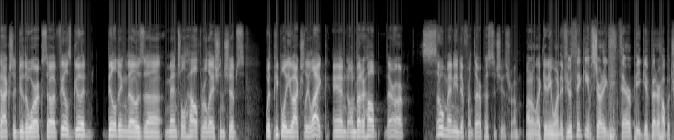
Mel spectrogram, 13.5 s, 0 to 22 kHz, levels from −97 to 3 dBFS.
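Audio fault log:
Throughout: filter restarted on every block. A steady 50 Hz buzz rides along with the speech, rising and falling with its loudness and dropping away when the level drops. It points to processing in blocks of 20 ms, with a filter that loses its stored state at each boundary and restarts from silence. Each block therefore opens with a brief transient, and fifty of these per second fuse into the buzz.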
